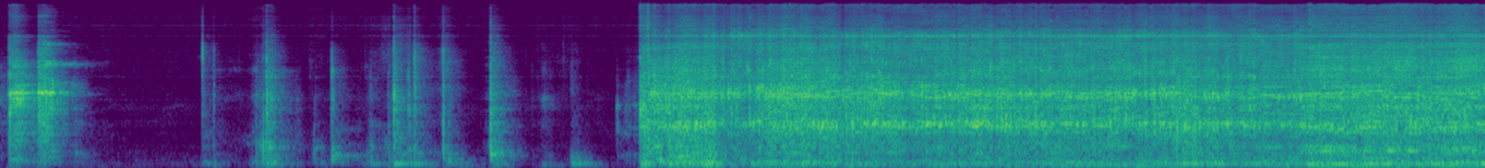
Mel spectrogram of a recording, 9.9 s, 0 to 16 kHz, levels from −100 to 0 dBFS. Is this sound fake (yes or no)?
yes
